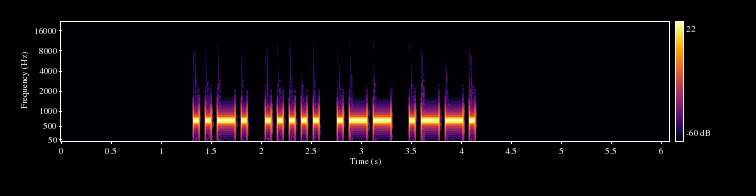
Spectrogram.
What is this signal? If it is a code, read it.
Morse code, heard as a keyed tone, about 20 wpm, 700 Hz. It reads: F5WP
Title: DXCC-100 Call Signs - 4 Characters - Repeated 3x - 20wpm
